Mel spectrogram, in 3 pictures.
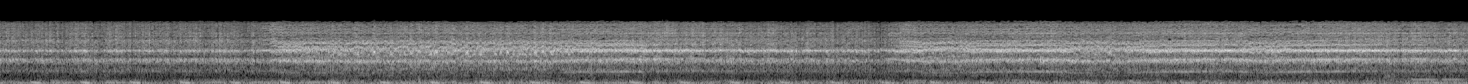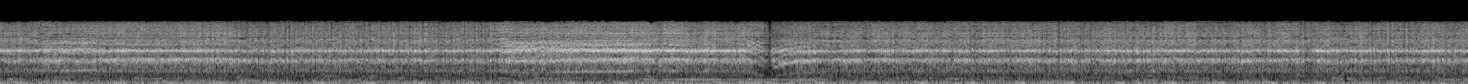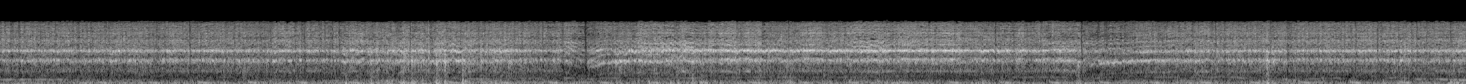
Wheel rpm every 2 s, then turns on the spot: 160, 160, 160, 160, 160, 160, 160, 160, 160, 160, 160, 150, 160, 160, 160, 160, 160, 150, 160, 160, 150, 160.
none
